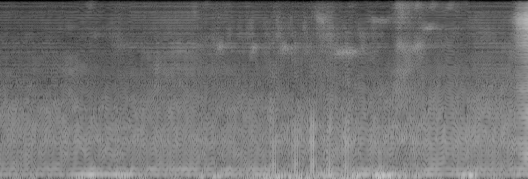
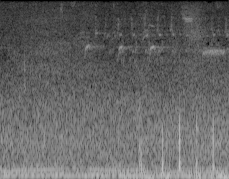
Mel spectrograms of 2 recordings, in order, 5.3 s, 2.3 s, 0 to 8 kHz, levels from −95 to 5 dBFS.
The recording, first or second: second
